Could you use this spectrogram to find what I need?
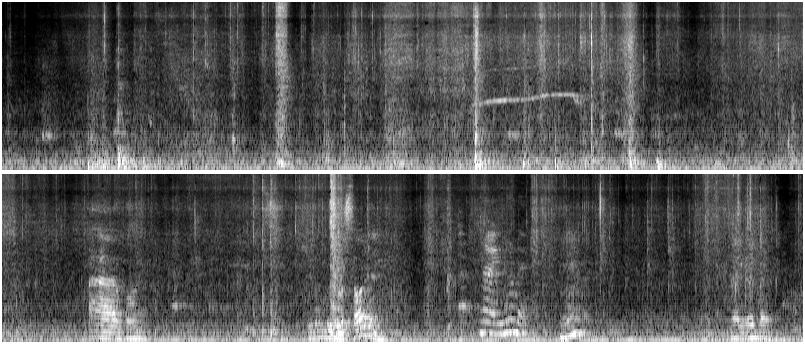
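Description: Cardboard boxes rustle and thump as they are opened.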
